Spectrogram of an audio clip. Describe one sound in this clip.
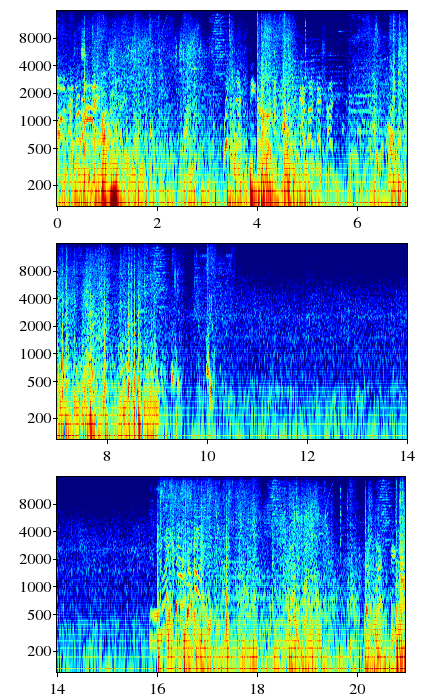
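Battle effects clash and burst in quick bursts.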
